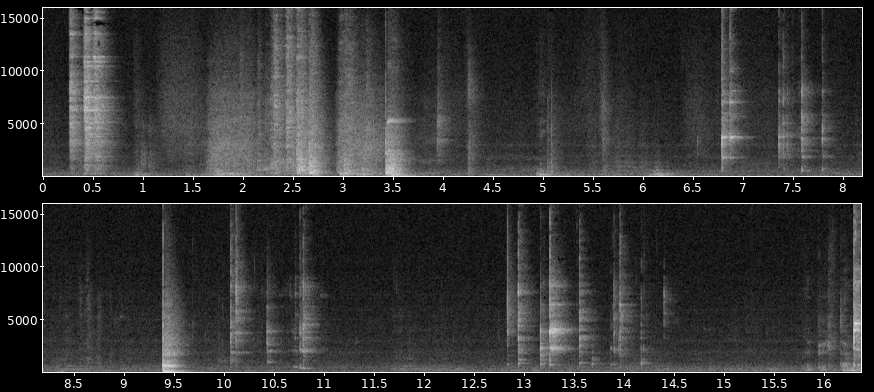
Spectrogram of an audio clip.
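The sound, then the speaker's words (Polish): Chicken salad being stirred in a bowl, with a utensil scraping and clinking against the sides in quick irregular bursts, busiest at the start, then sparser taps and rustles, with faint talking in the background. “Teraz to znowu wymieszam z tym kurczakiem.”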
